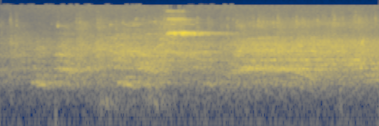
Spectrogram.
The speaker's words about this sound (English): And we have a whistle and a foul.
